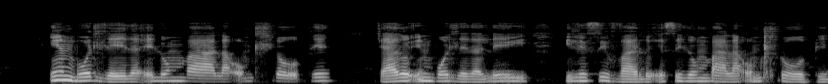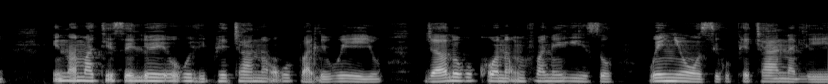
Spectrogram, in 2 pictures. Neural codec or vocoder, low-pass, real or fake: codec, 16 kHz, 16 kbps, FreqCodec, larger model; 7.2 kHz; fake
